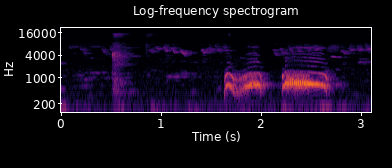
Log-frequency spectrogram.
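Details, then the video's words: ['Spotted dove coo played to rouse wild doves and train decoys: after a brief rustle, a single phrase of a soft rising note then a longer, steady mellow coo, with faint bird chirps in the background.'] "Tiếng cu gáy kích bổi nhanh nổi"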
